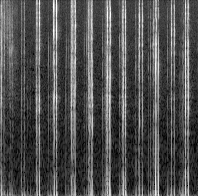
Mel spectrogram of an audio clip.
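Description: Plastic guitar picks are tapped and handled in a quick, uneven series of sharp, dry clicks. Each click is bright and brief with almost no ring, over a soft low thud.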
